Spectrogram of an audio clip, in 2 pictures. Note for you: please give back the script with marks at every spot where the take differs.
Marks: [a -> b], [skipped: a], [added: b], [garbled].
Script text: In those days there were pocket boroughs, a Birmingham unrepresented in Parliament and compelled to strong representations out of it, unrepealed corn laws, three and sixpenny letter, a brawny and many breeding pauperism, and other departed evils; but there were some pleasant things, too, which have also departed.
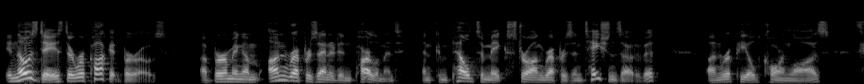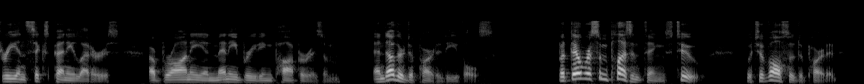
In those days there were pocket boroughs, a Birmingham unrepresented in Parliament and compelled to [added: make] strong representations out of it, unrepealed corn laws, three and sixpenny [letter, -> letters] a brawny and many breeding pauperism, and other departed evils; but there were some pleasant things, too, which have also departed.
